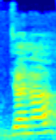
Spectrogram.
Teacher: ना के बाद विसर्ग चरण की समाप्ति पे आ रहा है, तो इसका उच्चारण केवल और केवल ह ही होगा।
